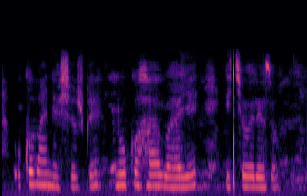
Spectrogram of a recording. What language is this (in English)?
Kinyarwanda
